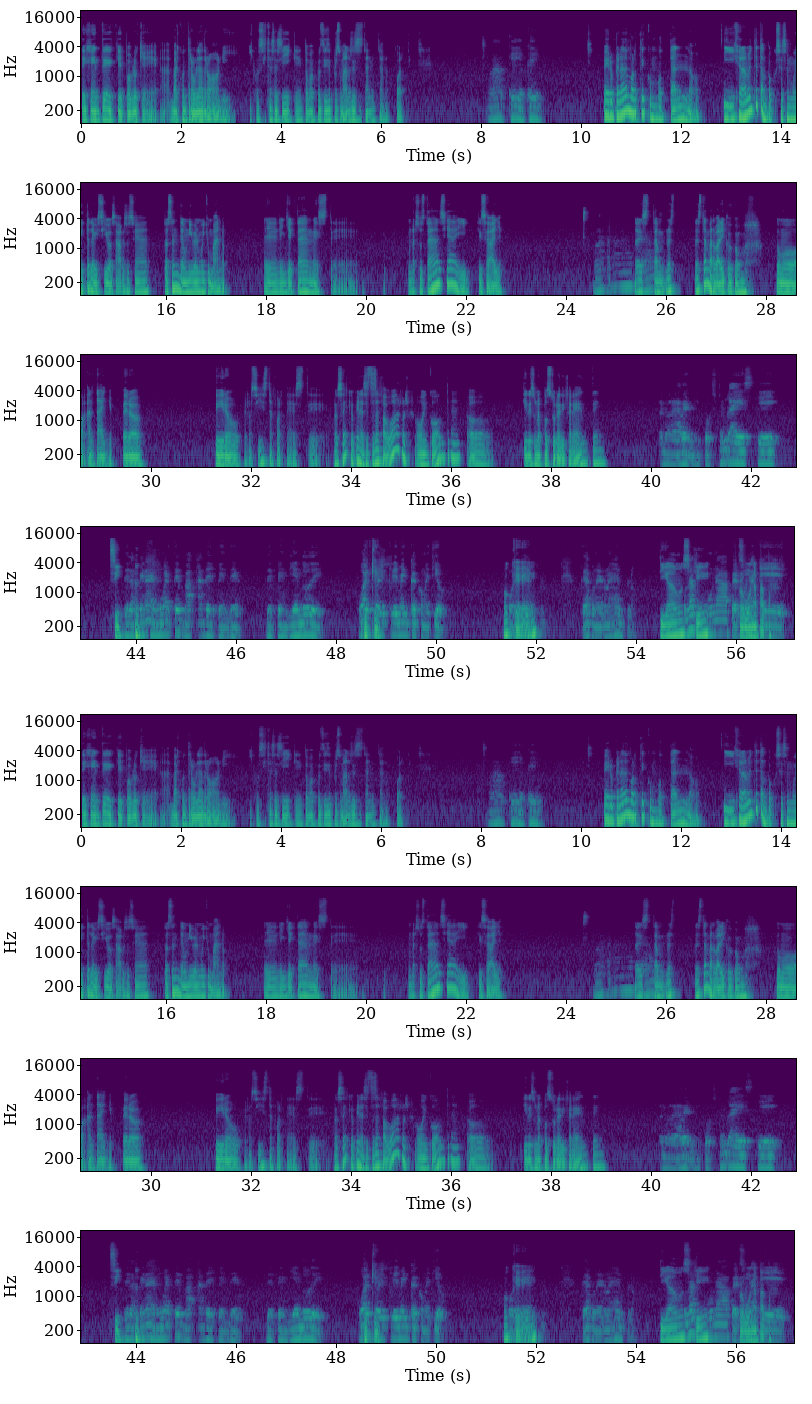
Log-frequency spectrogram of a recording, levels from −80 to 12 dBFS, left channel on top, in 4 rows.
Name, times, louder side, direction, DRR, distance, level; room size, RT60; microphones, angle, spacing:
voice 1, 0.0-3.1 3.5-6.4 10.4-12.4 12.8-15.7 16.0-17.2 18.0-19.8 20.8-22.7 25.4-26.2 26.6-27.8 28.2-29.8 31.3-33.4 33.6-36.8 37.4-39.1 43.5-44.1 48.5-48.9 51.3-52.0 54.5-55.5 56.1-56.7, left 3 dB, 25° left, 0.3 m, -27 dB
voice 2, 8.1-9.2 10.6-11.2 24.5-26.0 40.2-42.6 43.7-46.1 46.6-47.8 48.4-50.2 51.4-52.2 52.5-54.0 54.9-57.0, left 2 dB, 50° left, 0.7 m, -37 dB
5.3 x 2.9 x 3.3 m
head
